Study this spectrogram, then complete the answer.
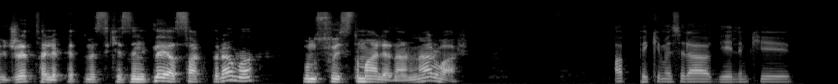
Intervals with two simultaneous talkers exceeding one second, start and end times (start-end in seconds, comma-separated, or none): none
